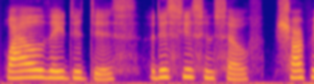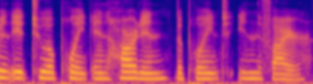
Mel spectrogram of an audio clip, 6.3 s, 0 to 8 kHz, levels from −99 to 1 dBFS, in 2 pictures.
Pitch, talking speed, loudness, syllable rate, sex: 220 Hz, 170 wpm, -18 LUFS, 4.5 syllables/s, female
